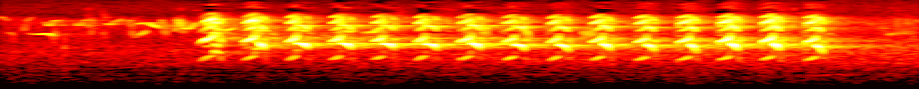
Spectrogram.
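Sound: green woodpecker laughing call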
